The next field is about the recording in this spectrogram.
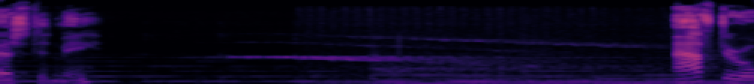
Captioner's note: siren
